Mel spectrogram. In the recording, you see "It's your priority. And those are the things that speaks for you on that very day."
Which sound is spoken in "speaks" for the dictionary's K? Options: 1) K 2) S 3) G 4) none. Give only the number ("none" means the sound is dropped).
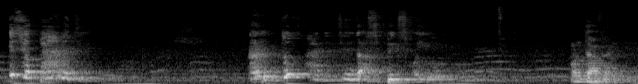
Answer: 1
